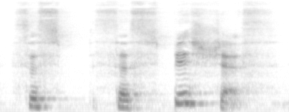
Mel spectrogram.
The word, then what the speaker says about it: suspicious: Suspicious. I like the way the word is broken into syllables and sounded out. The syllable in the middle is in all caps, so that's where you put the emphasis.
